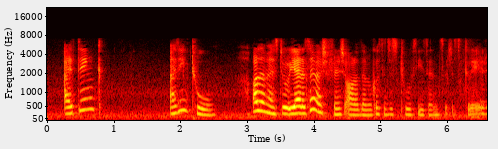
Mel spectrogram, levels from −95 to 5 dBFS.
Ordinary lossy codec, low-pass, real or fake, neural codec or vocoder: MP3, 48 kbps; 7.2 kHz; real; none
